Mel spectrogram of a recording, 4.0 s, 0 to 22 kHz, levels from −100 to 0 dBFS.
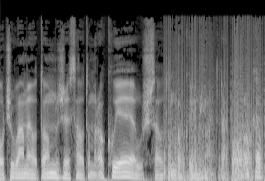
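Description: Buffer tearing from 2.45 s to the end: writer and reader cross every period, so about a third replays older audio, giving a robotic 100 Hz buzz.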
